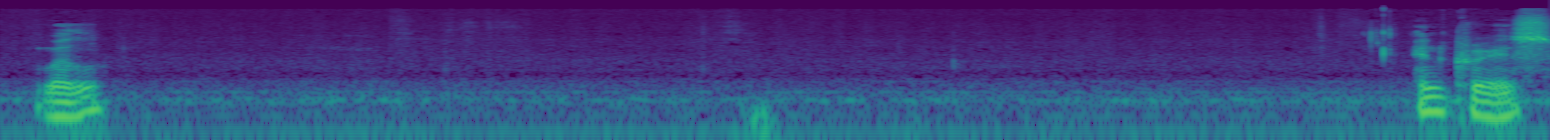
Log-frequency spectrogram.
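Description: A pencil scratches across paper as it writes.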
